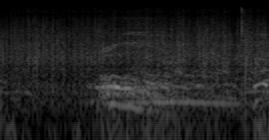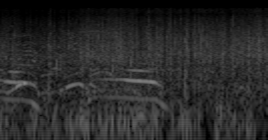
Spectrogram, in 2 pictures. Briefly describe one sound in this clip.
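Young men shout and cheer excitedly in the distance outdoors.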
